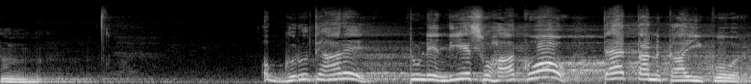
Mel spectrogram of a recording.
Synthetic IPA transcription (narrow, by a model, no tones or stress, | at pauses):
oːɡʊɾuːt̪ɪaːɾeːʈũːɳɖẽːnd̪ieːsʊɦaːkoːt̪ɛːt̪ənkaːiːkoːɾ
